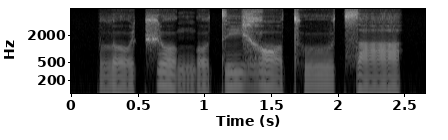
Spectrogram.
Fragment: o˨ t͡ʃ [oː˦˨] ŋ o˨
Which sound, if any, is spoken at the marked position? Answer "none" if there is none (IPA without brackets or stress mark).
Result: o˦˨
